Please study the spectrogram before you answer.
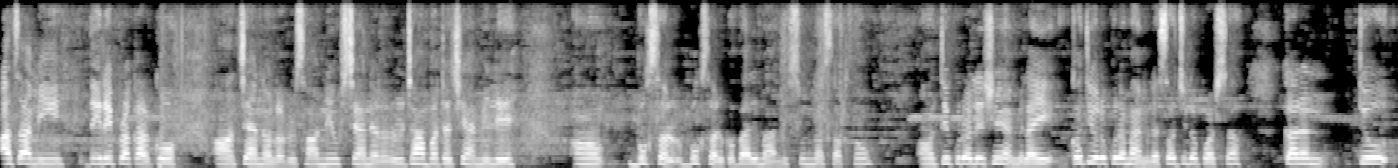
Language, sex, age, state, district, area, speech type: Nepali, female, 18-30, West Bengal, Alipurduar, rural, spontaneous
